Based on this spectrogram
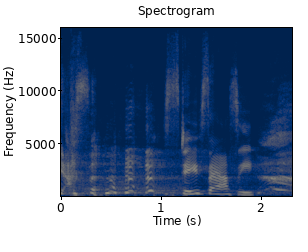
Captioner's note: both laughing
